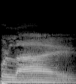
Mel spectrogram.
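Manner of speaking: loud, booming, announcing voice.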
